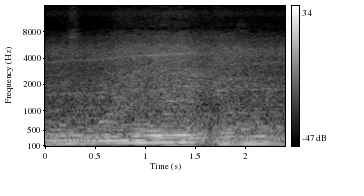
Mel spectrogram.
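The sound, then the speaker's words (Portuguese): A motorcycle engine revs loudly, its pitch rising and dipping in a couple of throttle surges over a steady, rumbling idle. “para a moto de novo.”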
